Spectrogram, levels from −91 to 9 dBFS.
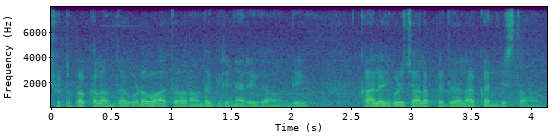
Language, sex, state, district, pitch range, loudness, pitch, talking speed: Telugu, male, Andhra Pradesh, Sri Satya Sai, 120-145 Hz, -18 LUFS, 125 Hz, 205 wpm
